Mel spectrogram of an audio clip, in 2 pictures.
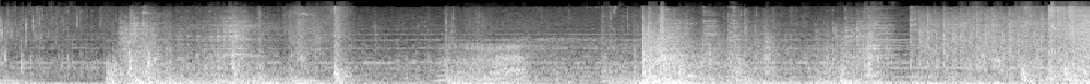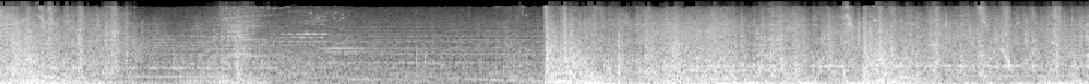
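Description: Video game gunfire crackles in dense, loud bursts and volleys with thuds and impacts, sometimes dropping out briefly before resuming at full intensity.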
